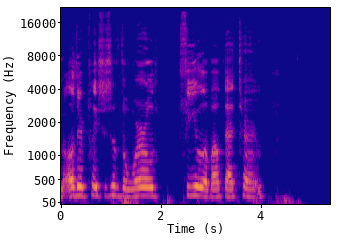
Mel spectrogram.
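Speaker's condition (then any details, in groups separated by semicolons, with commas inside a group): Cerebral palsy, mixed, mild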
